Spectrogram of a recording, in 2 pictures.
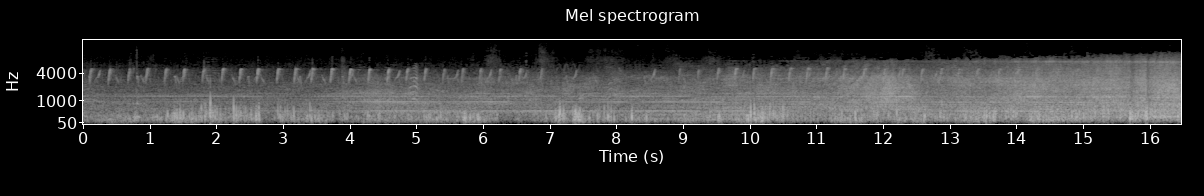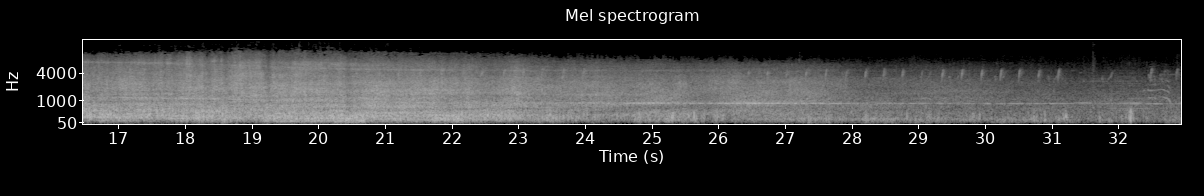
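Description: ATR twin-turboprop airliner flying past low on landing approach. Its engine and propeller sound swells to a peak about two-thirds of the way through, the propeller tone dropping in pitch as it passes, then fades. Birds chirp throughout, with a rapid even ticking near the start and end.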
